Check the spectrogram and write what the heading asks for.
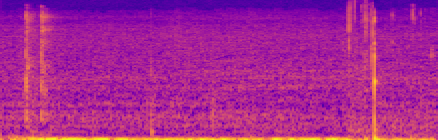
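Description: Two faint computer mouse clicks, one about a quarter second in and one near the end, over near-silent room tone.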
